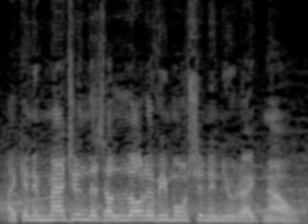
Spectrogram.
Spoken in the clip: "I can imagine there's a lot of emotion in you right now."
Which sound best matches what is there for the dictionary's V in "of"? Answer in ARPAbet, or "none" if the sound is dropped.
V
